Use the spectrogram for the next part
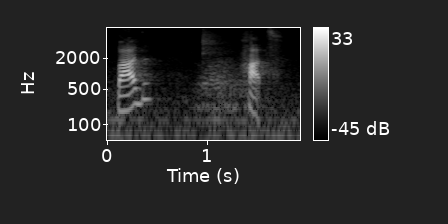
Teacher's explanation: In British, it's closer to ah. So, bud, hut.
